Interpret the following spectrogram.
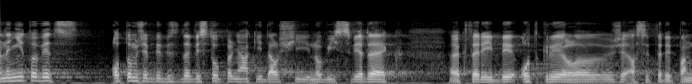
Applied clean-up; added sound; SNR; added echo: none; none; none; none.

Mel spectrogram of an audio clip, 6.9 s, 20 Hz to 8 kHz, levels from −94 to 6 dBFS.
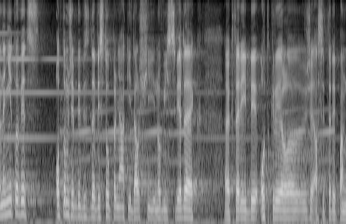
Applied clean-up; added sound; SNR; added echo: none; Musical instrument + Alarm; 17 dB; none.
